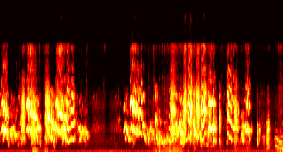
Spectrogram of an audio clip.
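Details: Budgerigar breeding pair chirping: loud dense high warbling chatter, a silent pause of under a second, then renewed squawky twittering and sharp short chirps, with a faint low hum.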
